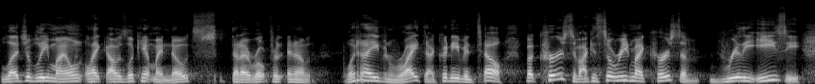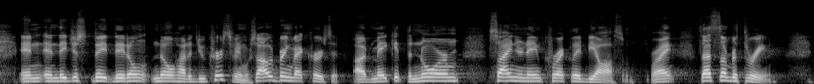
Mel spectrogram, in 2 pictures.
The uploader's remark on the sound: Sunday church service livestream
